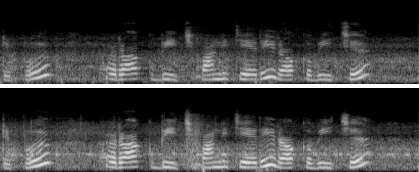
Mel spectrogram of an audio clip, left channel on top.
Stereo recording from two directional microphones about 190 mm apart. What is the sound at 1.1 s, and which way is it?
A woman's voice, 10° right (ahead or behind).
